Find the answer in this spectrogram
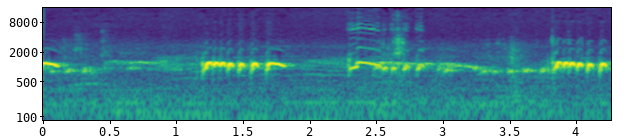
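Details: Local Zebra dove calling loudly to prompt a reply: bursts of rapid, stuttering coo notes separated by quieter steady tones, with a final quick staccato run.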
